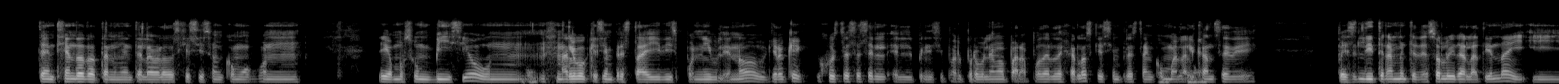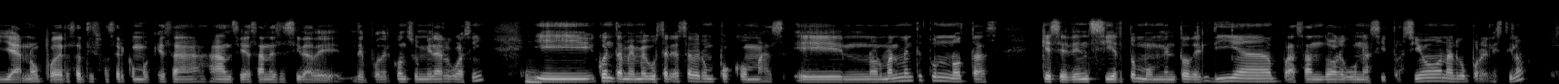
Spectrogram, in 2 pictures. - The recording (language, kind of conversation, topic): Spanish, advice, ¿Cómo puedo equilibrar el consumo de azúcar en mi dieta para reducir la ansiedad y el estrés?
- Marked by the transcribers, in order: other background noise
